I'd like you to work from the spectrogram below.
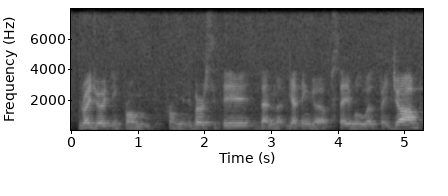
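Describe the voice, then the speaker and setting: A man with a Romanian accent speaks at a fairly high pitch and a fairly slow pace, in a monotone, flat intonation. Audible room echo and noticeable background noise surround him. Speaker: conference speaker, entrepreneur. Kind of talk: conference talk. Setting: stage with audience. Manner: halting.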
